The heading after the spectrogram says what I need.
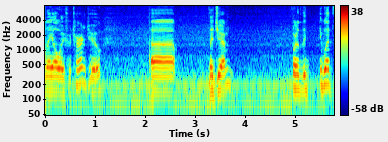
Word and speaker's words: GM: The gem, or what's the GM that everyone pronounces GIM, gem, for some reason, especially in the English dub and everything, and just everyone in general.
